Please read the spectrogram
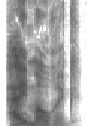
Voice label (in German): "Heijmaurek", Platt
